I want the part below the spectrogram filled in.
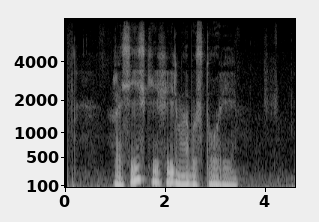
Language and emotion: Russian, sad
